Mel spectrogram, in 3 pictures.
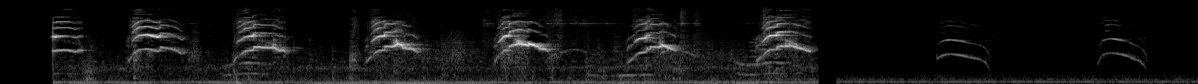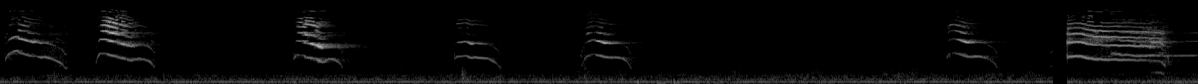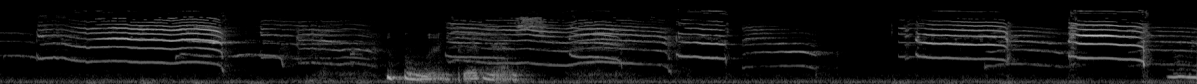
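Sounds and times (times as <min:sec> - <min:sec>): cats meowing: 0:00.5 - 0:08.2, 0:09.4 - 0:10.0, 0:11.0 - 0:13.7, 0:14.9 - 0:15.5, 0:16.5 - 0:17.2, 0:17.8 - 0:18.6, 0:21.4 - 0:35.9.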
